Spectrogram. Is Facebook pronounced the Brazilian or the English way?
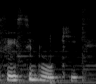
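Brazilian. It is pronounced with a Brazilian Portuguese accent. "esse o nosso jeito de falar"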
